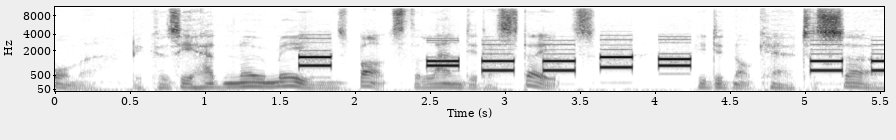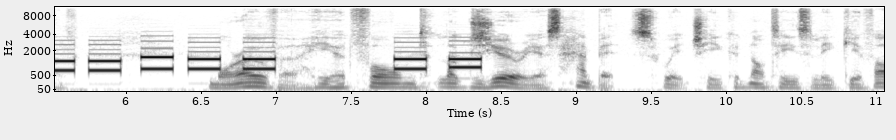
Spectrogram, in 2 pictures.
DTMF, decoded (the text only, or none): # *1190 111655 58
